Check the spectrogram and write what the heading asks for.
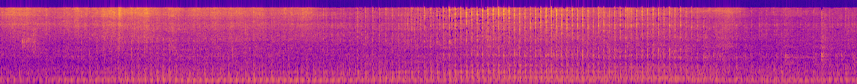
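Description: Motorcycle engine running steadily, with its note growing a little stronger for a few seconds in the middle.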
